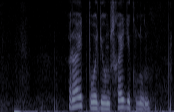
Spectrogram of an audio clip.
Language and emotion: Russian, neutral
